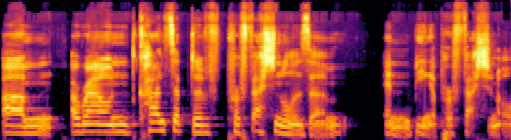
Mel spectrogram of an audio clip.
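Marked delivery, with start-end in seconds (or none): 2.3-5.1 dripping sarcasm with ironic stress. Discussing an article someone sent in: sarcastic 'professionalism'. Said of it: "you hear the sarcasm in how I'm saying those terms".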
